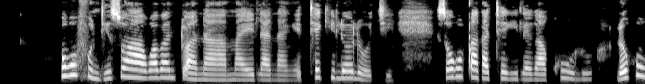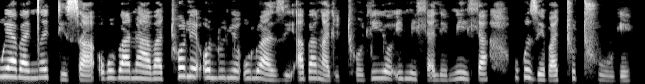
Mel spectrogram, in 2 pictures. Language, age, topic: North Ndebele, 25-35, education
